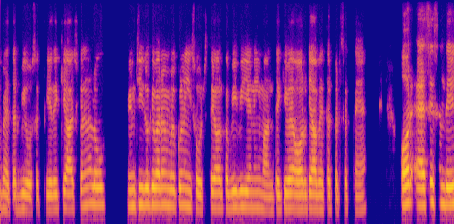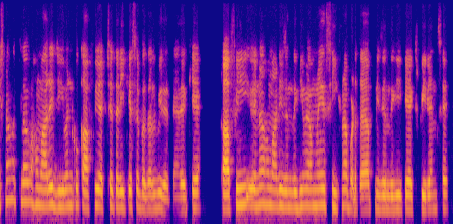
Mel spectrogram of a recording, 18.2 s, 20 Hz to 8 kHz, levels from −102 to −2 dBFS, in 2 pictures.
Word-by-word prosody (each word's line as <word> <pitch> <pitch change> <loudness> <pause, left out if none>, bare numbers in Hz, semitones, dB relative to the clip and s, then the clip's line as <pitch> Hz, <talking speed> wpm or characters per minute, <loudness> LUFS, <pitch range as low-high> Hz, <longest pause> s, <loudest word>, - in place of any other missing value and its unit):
बेहतर 150 -1 -3
भी 155 +1 -3
हो 145 -1 +1
सकती 150 +1 -8
है 150 - +2
देखिए 155 +2 -2
आजकल 155 +3 -1
ना 195 +2 -5
लोग 195 -1 +1 0.5
इन 180 +1 -1
चीज़ों 190 +2 +2
के 195 - +4
बारे 190 0 +4
में 190 - -2
बिल्कुल 180 +2 0
नहीं 180 -2 -2
सोचते 160 +1 -2
और 160 -1 +1
कभी 165 +2 +1
भी 175 +1 +1
ये 165 - +1
नहीं 165 0 -6
मानते 145 0 -3
कि 160 +2 -3
वह 160 0 +4
और 150 0 +2
क्या 155 0 +4
बेहतर 150 0 -2
कर 145 - -3
सकते 145 - -8
हैं। 145 +2 -7 0.8
और 210 +1 +9 0.2
ऐसे 190 +4 +5
संदेश 195 -1 +4
ना 235 - -4
मतलब 225 -2 -4
हमारे 185 0 +2
जीवन 175 +1 -2
को - - 0
काफ़ी 165 +3 +1
अच्छे 175 +1 -1
तरीके 170 0 0
से 180 - -5
बदल 150 -1 -3
भी 160 0 -2
देते 140 -1 -4
हैं 140 0 -13
देखिए, 145 +4 0 0.5
काफ़ी 155 +4 +6 0.3
ए, - - +2
ना 195 +3 -2
हमारी 185 -1 -1
ज़िंदगी 170 0 -2
में 180 0 -3
हमें 180 +1 -2
ये 185 - +2
सीखना 175 +1 -3
पड़ता 160 -4 -2
है 145 - +2
अपनी 145 +1 -5
ज़िंदगी 145 0 -1
के 155 0 +3
एक्सपीरियंस 150 +1 -2
से 155 - +1
165 Hz, 210 wpm, -24 LUFS, 150-185 Hz, 0.8 s, और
